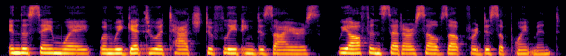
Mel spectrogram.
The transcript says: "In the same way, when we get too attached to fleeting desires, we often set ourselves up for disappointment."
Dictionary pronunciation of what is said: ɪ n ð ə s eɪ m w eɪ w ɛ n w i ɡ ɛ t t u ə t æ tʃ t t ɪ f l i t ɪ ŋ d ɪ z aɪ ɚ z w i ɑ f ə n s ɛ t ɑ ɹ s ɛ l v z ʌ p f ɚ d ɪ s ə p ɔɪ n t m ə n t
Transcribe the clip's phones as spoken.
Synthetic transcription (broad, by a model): ɪ n ð ə s eɪ m w eɪ w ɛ n w i ɡ ɛ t t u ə t æ tʃ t t ɪ f l i t ɪ ŋ d ɪ z aɪ ɚ z w i ɑ f ə n s ɛ t ɑ ɹ s ɛ l v z ʌ p f ɚ d ɪ s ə p ɔɪ n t m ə n t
